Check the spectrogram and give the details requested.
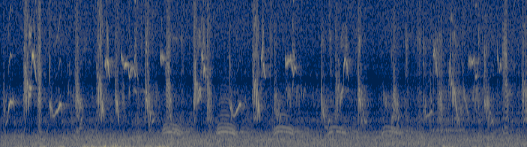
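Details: Eurasian tree sparrow perched at length in good weather, chirping rapidly in high, sharp notes, while short arched lower notes repeat about once a second and low rumble fills the first seconds.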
